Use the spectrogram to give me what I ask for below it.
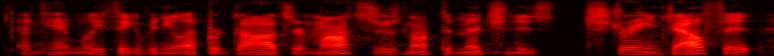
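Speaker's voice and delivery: ordinary talk, nothing marked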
